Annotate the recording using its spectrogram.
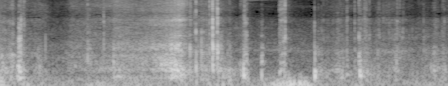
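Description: Handling noise from a speaker box and its packaging being moved about: scattered clicks and light knocks with some rustling, and a dull thump about one and a half seconds in.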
